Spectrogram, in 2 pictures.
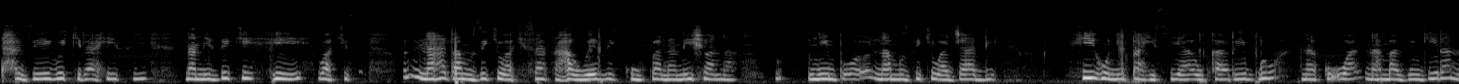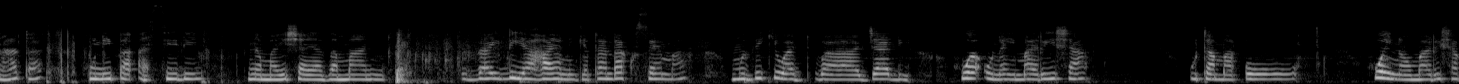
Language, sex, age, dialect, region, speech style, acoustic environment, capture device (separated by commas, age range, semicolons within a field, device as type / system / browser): Swahili, female, 25-34, Kenya - Nairobi Sheng-influenced, Kenya, happy; relaxed; focused; excited, nature; silence, mobile / Linux / Chrome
